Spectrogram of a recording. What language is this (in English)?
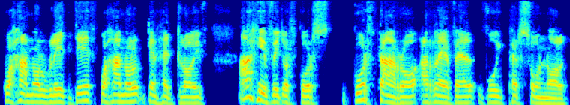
Welsh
